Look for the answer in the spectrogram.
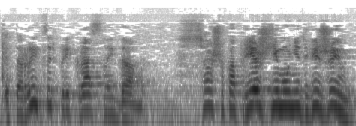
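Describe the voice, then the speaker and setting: An actress playing a grave narrator who sets the scene in terse fragments in a radio drama. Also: female voice, on the high side, lively intonation, a little slow, husky. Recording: long hall reverb.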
